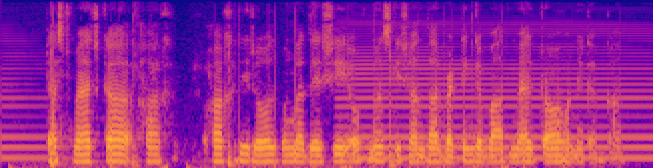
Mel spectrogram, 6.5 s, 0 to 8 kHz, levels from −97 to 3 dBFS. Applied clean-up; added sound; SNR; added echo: none; Wind instrument, woodwind instrument + Raindrop / Drip; 11 dB; none.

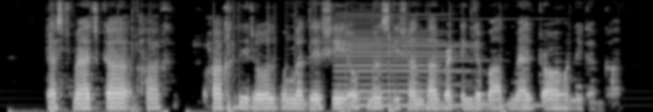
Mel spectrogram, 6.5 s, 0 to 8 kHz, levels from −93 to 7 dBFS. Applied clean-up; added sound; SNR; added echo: classical method Wiener filter.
